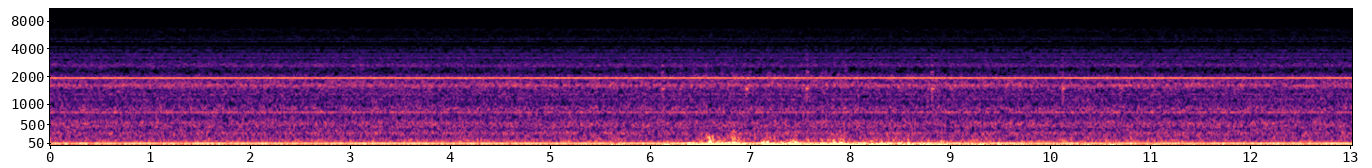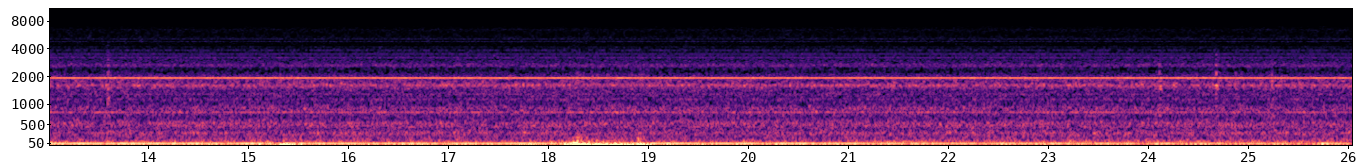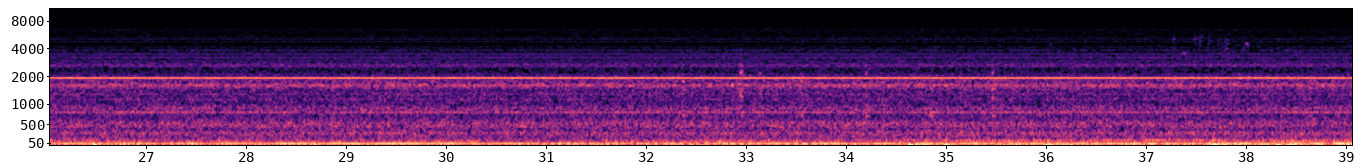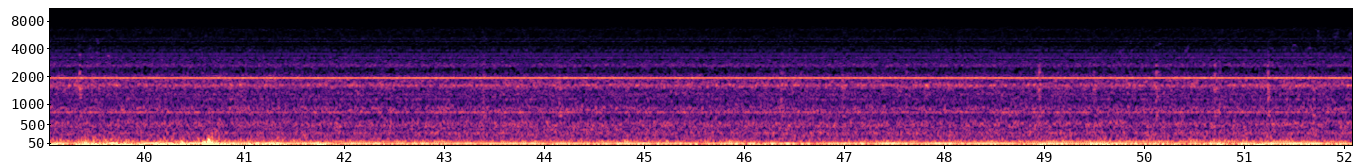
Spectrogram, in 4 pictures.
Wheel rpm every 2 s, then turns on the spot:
0, 0, 0, 0, 0, 0, 0, 0, 0, 0, 0, 0, 0, 0, 0, 0, 0, 0, 0, 0, 0, 0, 0, 0, 0, 0.
none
